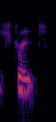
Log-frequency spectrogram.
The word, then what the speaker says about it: straight: For example, straight. You can't hear any G, you can't see any here, sorry, you can't hear any H, and you have to just completely ignore it.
